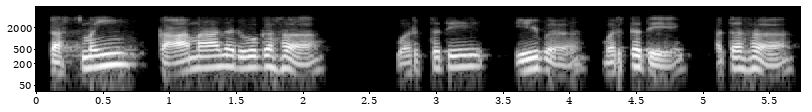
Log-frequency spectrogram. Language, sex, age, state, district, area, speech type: Sanskrit, male, 18-30, Karnataka, Uttara Kannada, urban, conversation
